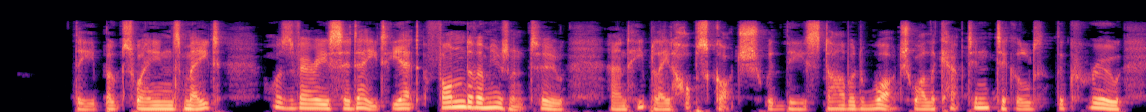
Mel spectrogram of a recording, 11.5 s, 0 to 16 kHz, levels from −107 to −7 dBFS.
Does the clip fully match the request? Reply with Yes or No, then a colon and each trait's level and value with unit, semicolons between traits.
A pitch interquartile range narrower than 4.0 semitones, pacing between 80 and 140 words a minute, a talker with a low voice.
No: average, 4.6 semitones; slow, 135 wpm; low, 120 Hz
